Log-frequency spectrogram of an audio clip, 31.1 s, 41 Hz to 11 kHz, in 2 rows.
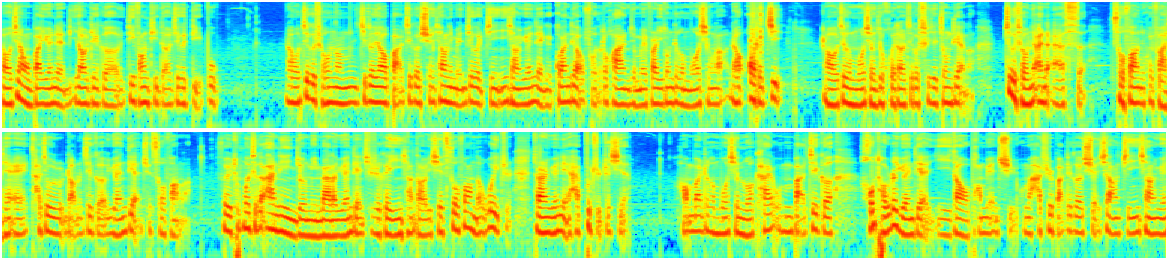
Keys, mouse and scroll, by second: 0.7 Tab, 1.2-1.6 scroll down 4, 2.4 Tab, 2.9-4.1 middle drag, 4.1 click, 4.5 g, 6.8-8.5 drag, 8.9 click, 10.1 alt+g, 10.9-11.6 middle drag, 11.7-12.6 middle drag, 13.2-14.0 middle drag, 14.7 s, 18.5 scroll up 2, 24.7 click, 24.7 scroll up 1, 25.2 g, 26.1 click, 26.9-28.0 middle drag, 30.3-31.0 drag.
